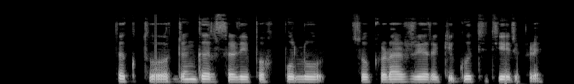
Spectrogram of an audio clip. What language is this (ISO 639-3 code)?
pus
